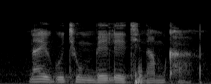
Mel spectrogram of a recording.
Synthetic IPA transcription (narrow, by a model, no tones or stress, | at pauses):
najik̬utʰium̩bɛletʰinam̩kʰa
